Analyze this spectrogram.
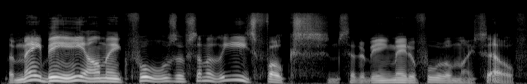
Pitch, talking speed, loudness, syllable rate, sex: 125 Hz, 205 wpm, -21 LUFS, 4.3 syllables/s, male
